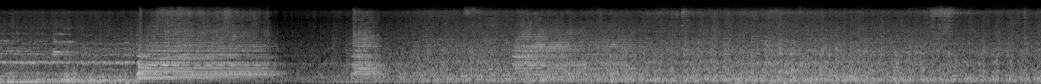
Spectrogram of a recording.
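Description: Horn of a Florida East Coast GE ES44C4 diesel locomotive sounding as it passes close by: one longer blast, a short toot, then a fainter third. Under it runs the steady rumble of the passing locomotives and then the clickety-clack of loaded freight cars rolling past.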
